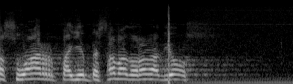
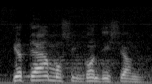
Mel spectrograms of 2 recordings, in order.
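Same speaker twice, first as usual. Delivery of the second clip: god speaking; 6 semitones lower, 3 dB quieter than usual. Acted. God's voice in sermon.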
